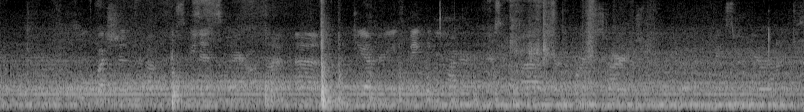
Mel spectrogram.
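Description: Two short wooden knocks, about two and three seconds in, as a large wooden cutting board is lifted and set down. A steady low hum runs underneath.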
